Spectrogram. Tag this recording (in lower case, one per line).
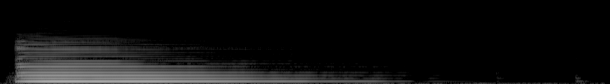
music
bowed string instrument
musical instrument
